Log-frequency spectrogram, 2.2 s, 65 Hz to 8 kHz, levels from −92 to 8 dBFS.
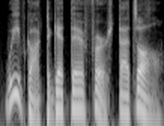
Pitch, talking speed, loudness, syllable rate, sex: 115 Hz, 220 wpm, -18 LUFS, 5.1 syllables/s, male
